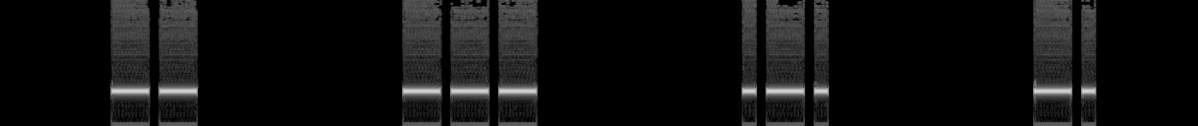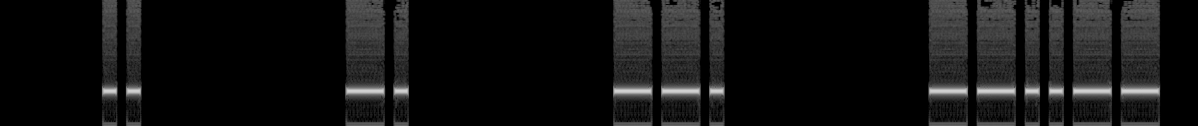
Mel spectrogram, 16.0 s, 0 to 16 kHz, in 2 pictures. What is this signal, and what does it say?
Morse code, heard as a keyed tone, about 15 wpm, spaced as for 5 wpm, 1000 Hz. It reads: MORNING,
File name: qotdfiles / 5wpm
